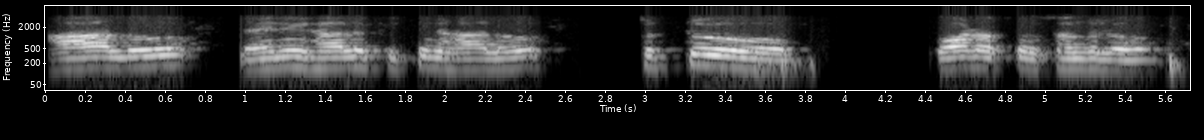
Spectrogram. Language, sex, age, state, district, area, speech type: Telugu, male, 60+, Andhra Pradesh, Nellore, rural, conversation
